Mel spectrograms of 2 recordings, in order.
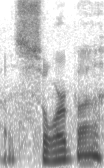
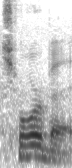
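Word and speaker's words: Csorba: Uh Sorba, I think that's how you're saying it. Yeah. Chorba. Chorba. Gotcha. I'm on it now. But it's it's spelled like Sorba. It's like CS.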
